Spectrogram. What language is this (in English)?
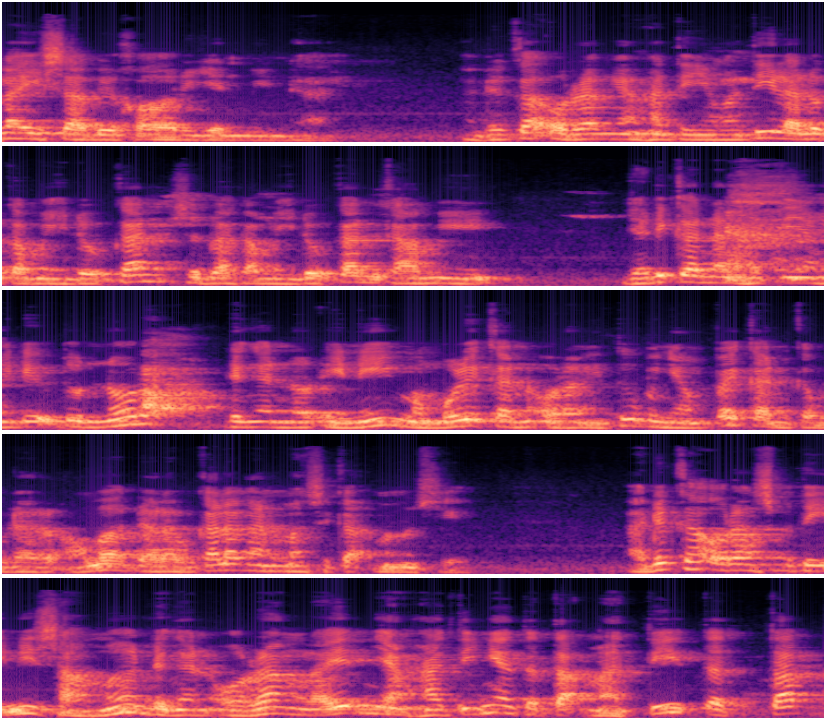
Malay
